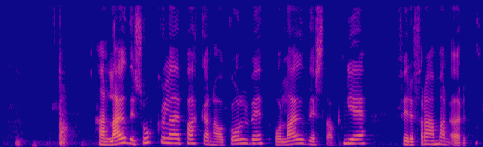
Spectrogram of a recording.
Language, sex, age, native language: Icelandic, female, 40-49, Icelandic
